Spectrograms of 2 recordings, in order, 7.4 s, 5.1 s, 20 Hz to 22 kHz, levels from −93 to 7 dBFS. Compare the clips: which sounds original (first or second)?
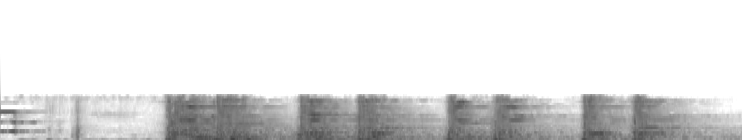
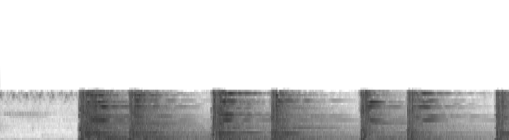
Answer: second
